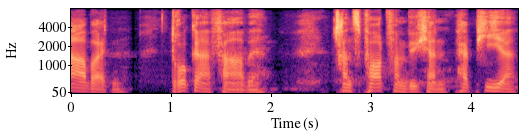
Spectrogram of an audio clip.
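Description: A man at a fairly slow pace, his intonation lively. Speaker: writer and activist. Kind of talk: interview. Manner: enthusiastic.

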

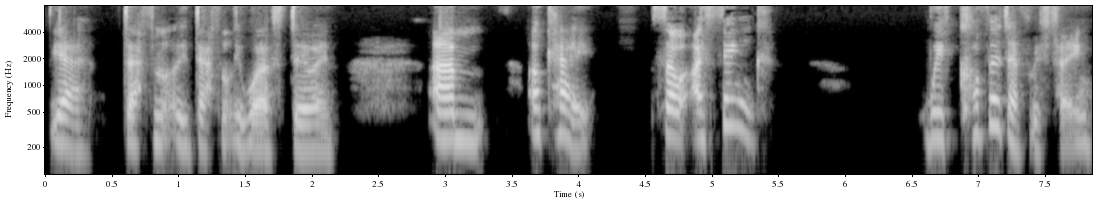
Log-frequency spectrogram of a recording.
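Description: Recorded very clean and dry, with a silent background and no echo, a woman with a British accent speaks at a fairly high pitch with vocal fry. Her intonation is lively, her pace moderate, and her pauses long and frequent. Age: 40s. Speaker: podcast host living with MS. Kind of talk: interview.

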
